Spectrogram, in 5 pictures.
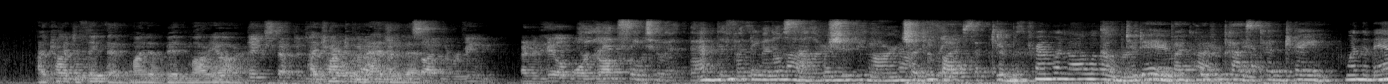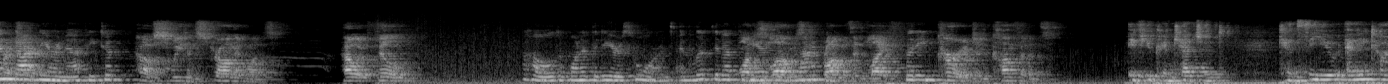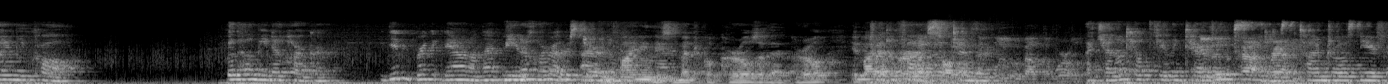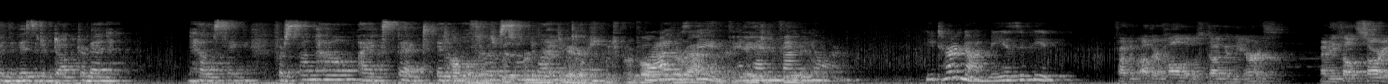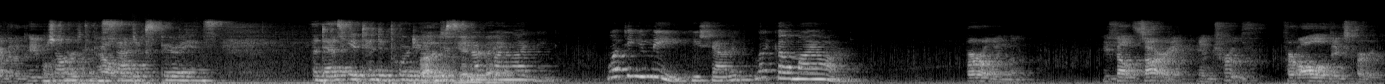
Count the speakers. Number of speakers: five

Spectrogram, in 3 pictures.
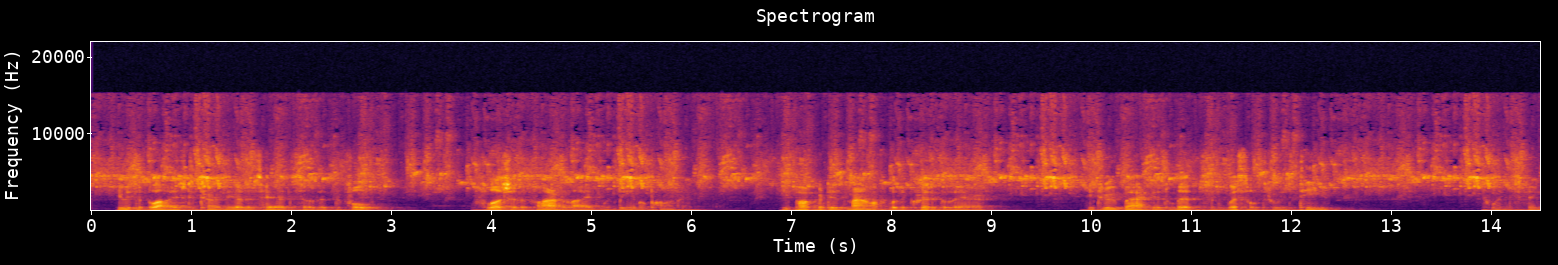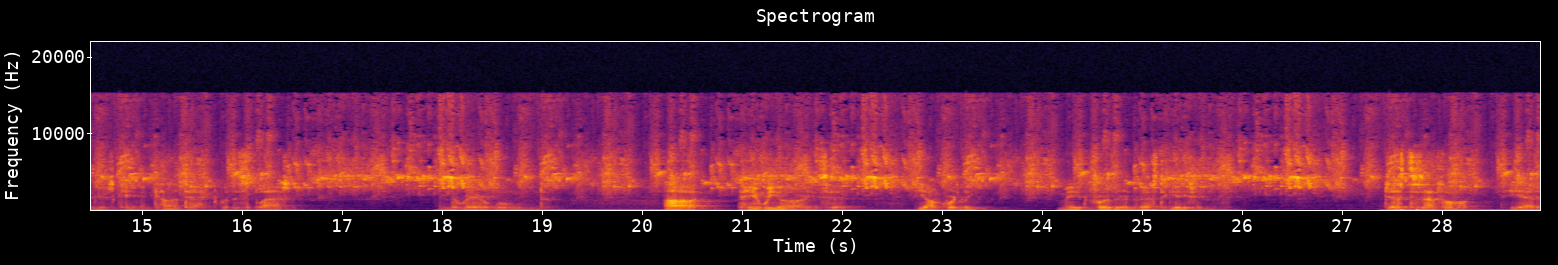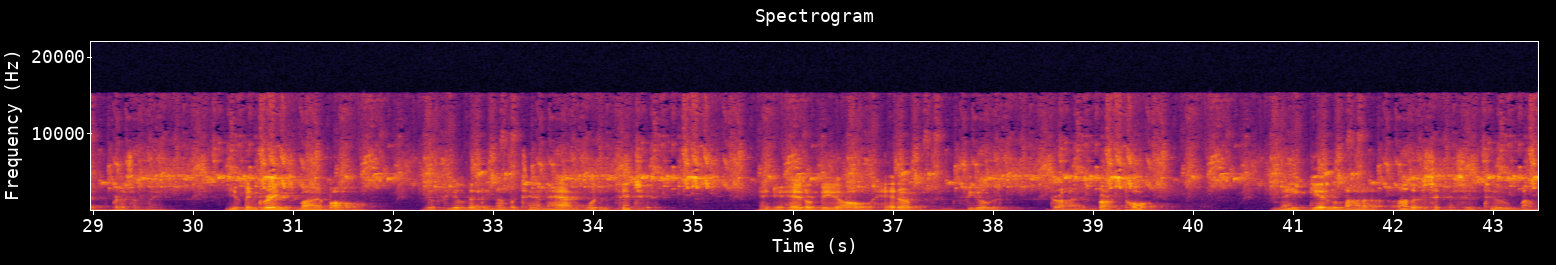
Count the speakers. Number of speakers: one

